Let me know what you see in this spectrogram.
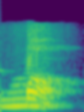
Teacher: म म्हणतो तेव्हा दोन्ही ओट एकत्र जोडले जातात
